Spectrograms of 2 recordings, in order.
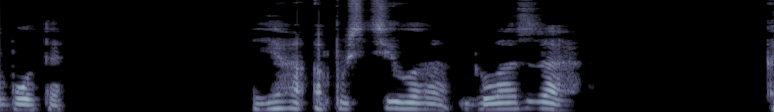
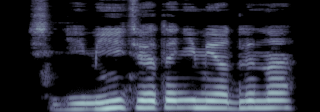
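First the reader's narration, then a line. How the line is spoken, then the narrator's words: Stern demand. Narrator (Russian): грозно потребовала я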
